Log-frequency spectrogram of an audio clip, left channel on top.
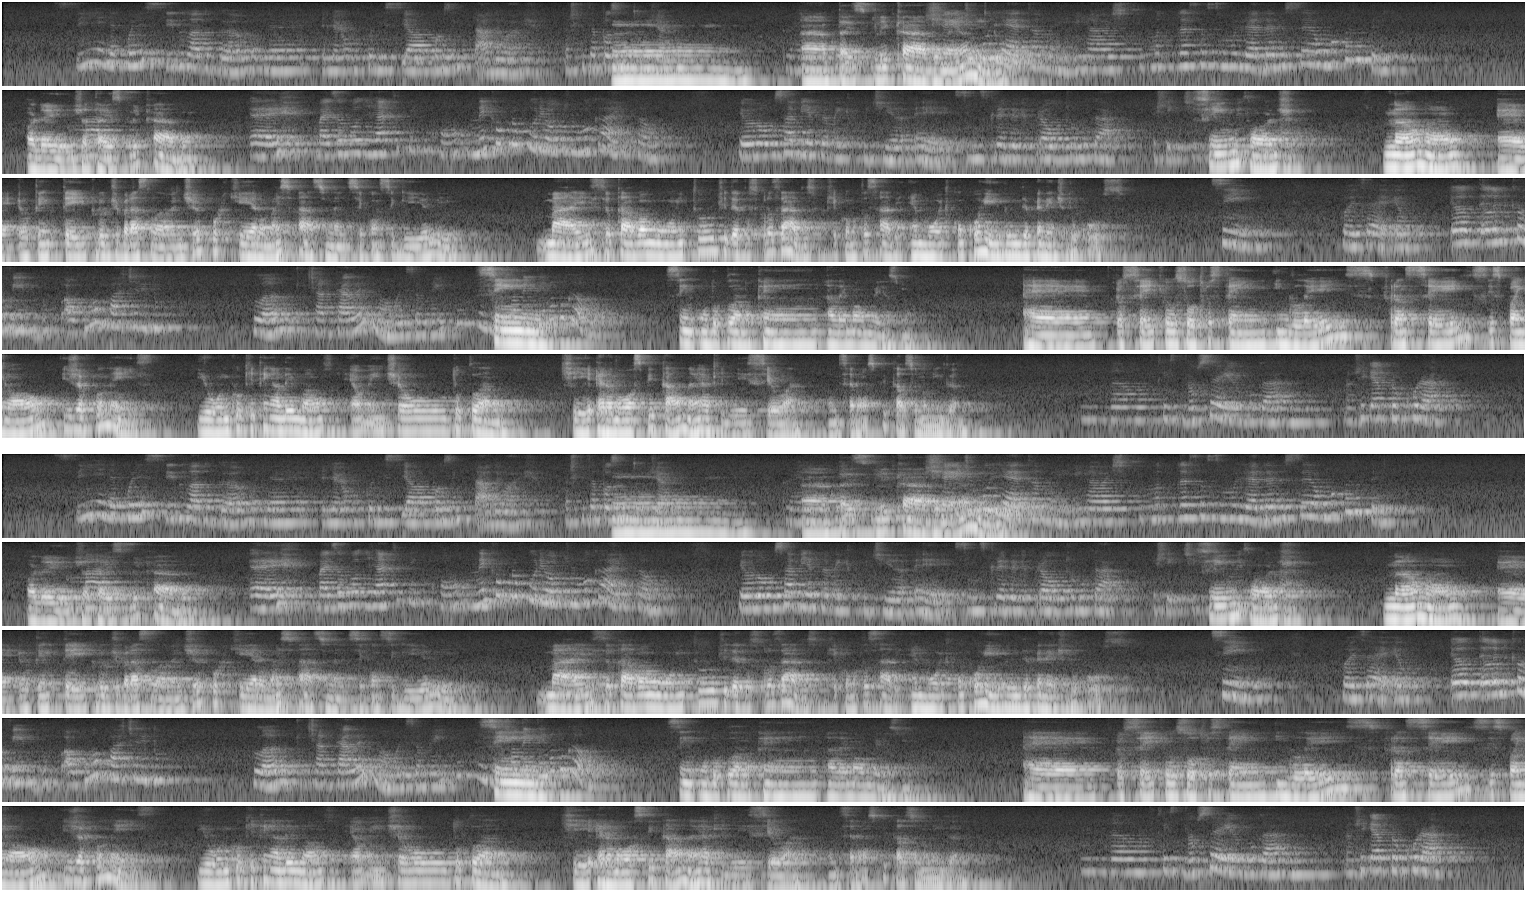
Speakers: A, in the centre; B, on the left (about 40°).
A: Sim, ele é conhecido lá do Gama, ele é, ele é um policial aposentado, eu acho. Acho que ele se aposentou
B: Hum,
A: já. Ele
B: ah,
A: é bem conhecido
B: tá explicado,
A: e cheio
B: né,
A: de
B: amiga?
A: mulher também. E eu acho que uma dessas mulheres deve ser alguma coisa dele.
B: Olha aí,
A: Mas,
B: já tá explicado.
A: é, <laughs> mas eu vou, já que tem como, nem que eu procure em outro lugar, então. Eu não sabia também que podia, é, se inscrever para outro lugar. Achei que tinha
B: Sim,
A: que ser do mesmo
B: pode.
A: lugar.
B: Não, não. É, eu tentei pro de Braslândia porque era o mais fácil, né, de se conseguir ali. Mas
A: Uhum.
B: eu tava muito de dedos cruzados, porque, como tu sabe, é muito concorrido, independente do curso.
A: Sim, pois é. Eu, eu, eu lembro que eu vi do- alguma parte ali do plano que tinha até alemão. Esse eu nem tentei
B: Sim,
A: mesmo. Eu só tentei no do Gama.
B: sim, o do plano tem alemão mesmo. É, Eu sei que os outros têm inglês, francês, espanhol e japonês. E o único que tem alemão realmente é o do plano, que era no hospital, né? Aquele seu lá. Antes era um hospital, se eu não me engano.
A: Não, não fiquei, não sei o lugar, eu não, não cheguei a procurar.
